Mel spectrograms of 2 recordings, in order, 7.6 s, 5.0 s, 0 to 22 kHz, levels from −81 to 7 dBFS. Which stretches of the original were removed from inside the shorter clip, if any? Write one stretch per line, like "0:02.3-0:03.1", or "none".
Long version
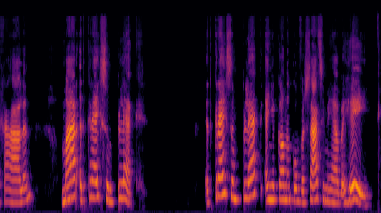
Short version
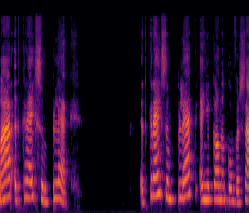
none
